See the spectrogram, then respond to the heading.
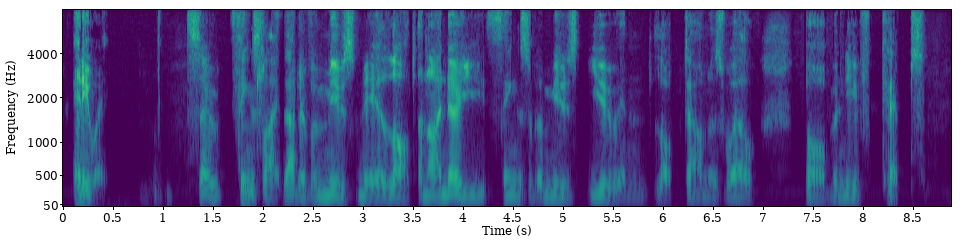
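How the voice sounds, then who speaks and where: A man's very deep, low voice with a southern English accent, fairly even intonation and a moderate pace, in a dry, close sound with no echo. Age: 70s. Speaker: choral conductor. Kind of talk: casual interview.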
